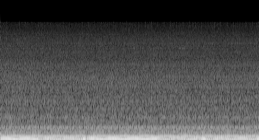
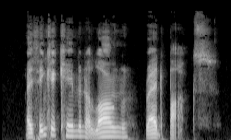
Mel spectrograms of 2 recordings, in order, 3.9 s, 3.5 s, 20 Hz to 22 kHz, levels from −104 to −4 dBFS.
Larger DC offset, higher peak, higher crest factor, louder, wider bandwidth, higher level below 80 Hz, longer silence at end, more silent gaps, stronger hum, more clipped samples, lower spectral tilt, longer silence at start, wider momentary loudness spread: neither; second, -12 dBFS vs -4 dBFS; second, 10 dB vs 20 dB; about the same, -25 LUFS vs -23 LUFS; second, 3.7 kHz vs 15 kHz; first, -24 dBFS vs -54 dBFS; second, 0 s vs 0.3 s; neither; neither; neither; first, -9 dB/octave vs -6 dB/octave; second, 0 s vs 0.4 s; second, 4 LU vs 16 LU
